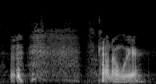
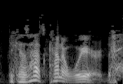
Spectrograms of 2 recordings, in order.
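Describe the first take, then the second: First: Hushed, slow whisper of the punchline; whispered aside. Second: Said in the usual way. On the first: Real, not acted. Preacher whispers the joke again to his congregation. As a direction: lean in and whisper it to the room.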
